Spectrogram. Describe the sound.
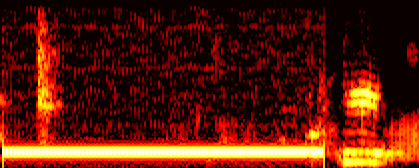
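A steady, loud telephone dial tone hums for about two seconds as a phone call is being placed, then cuts off abruptly, followed by brief muffled voices and noise.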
